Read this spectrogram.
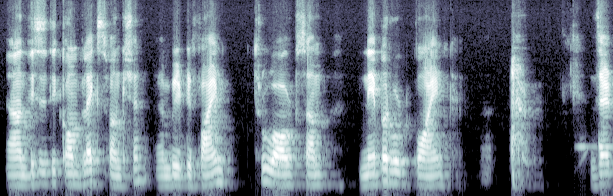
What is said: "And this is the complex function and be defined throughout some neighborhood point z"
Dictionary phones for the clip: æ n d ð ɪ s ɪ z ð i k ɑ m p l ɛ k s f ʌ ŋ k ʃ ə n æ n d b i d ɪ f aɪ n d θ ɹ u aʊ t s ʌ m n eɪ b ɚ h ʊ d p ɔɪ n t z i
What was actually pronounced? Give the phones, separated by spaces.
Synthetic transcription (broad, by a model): d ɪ s ɪ z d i k ɑ m p l ɛ k s f ʌ ŋ k ʃ ə n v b i d ɪ f aɪ n d t ɹ u aʊ t s ʌ m n eɪ b ɚ h ʊ d p ɔɪ n t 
